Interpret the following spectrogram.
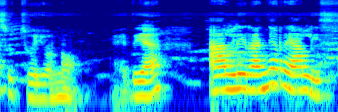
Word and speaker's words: Soedjojono: Nah, itu tulisan lama, nama lama ya begitu. Istilah apa? absennya ya, bacanya Sujoyono.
